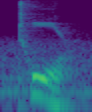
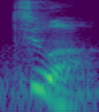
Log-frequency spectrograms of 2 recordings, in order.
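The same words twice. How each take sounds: First: It is said with an American accent. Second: It is said with a Japanese accent. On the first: "the American kid said to them" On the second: "whatever the Japanese transliteration is"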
